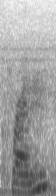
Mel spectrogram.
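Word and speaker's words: Kreem: is associated with Cali it's spelled k-r-e-e-m and pronounced as Crim and you would inhale on the exhale you would chant creme so a example is foreign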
